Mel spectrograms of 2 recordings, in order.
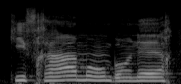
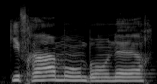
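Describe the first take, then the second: No difference in how they are said.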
